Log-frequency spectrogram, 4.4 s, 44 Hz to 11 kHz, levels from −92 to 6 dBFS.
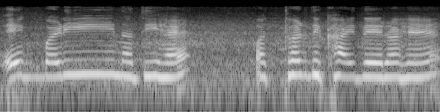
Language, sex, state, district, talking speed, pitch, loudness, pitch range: Hindi, female, Maharashtra, Mumbai Suburban, 120 wpm, 265 Hz, -14 LUFS, 250-280 Hz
